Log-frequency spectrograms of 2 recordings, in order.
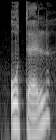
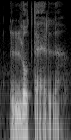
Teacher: this hôtel, okay, because it starts with H, but remember that in French we don't pronounce H, okay, so basically the first sound of the word is the vowel O , okay, so for the same reason, E needs to disappear,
